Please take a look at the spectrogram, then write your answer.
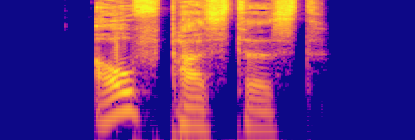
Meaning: inflection of aufpassen: 1. second-person singular dependent preterite 2. second-person singular dependent subjunctive II
- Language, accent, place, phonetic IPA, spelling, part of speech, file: German, Germany, Berlin, [ˈaʊ̯fˌpastəst], aufpasstest, verb, De-aufpasstest.ogg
